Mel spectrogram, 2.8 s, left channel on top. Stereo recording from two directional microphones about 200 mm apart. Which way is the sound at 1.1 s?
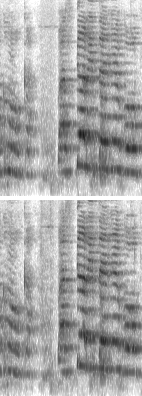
15° left (ahead or behind).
